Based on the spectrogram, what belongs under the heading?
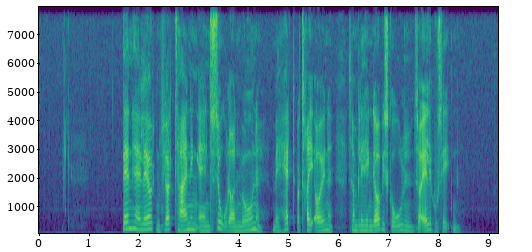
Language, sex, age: Danish, female, 49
